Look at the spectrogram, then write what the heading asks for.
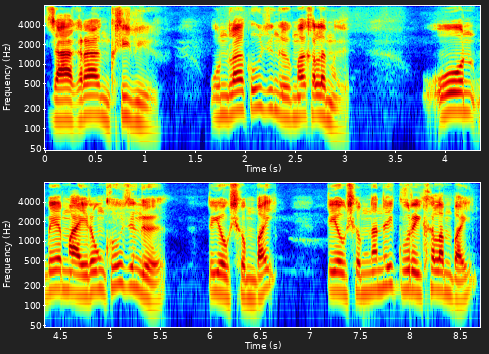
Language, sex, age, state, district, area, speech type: Bodo, male, 45-60, Assam, Chirang, urban, spontaneous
